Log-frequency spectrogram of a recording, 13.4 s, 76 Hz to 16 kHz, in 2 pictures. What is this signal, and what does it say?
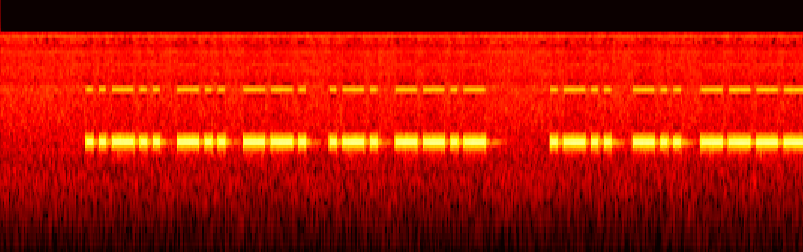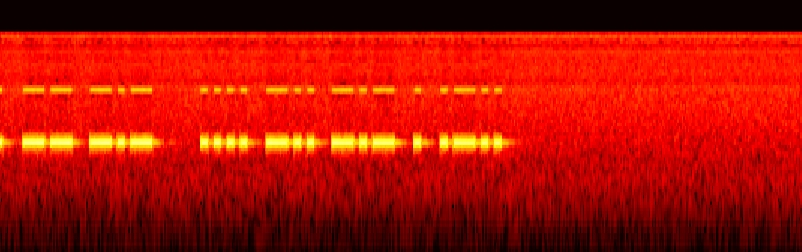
Morse code (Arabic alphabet), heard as a keyed tone, hand-sent with a paddle, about 22 wpm, 790 Hz, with room echo. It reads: هدغرق لدشمك حدكءل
